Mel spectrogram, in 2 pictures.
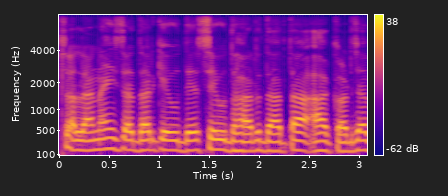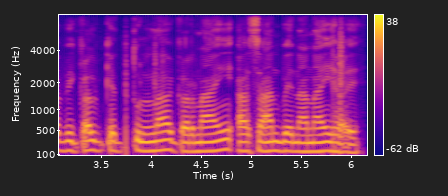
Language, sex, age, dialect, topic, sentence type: Magahi, male, 18-24, Western, banking, statement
